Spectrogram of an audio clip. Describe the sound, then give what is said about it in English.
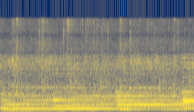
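An audience section claps steadily for people counted with their hands raised, in a dense, rain-like patter while sustained organ or keyboard chords hold and shift underneath, all at a fairly loud, even level. “In this section right here, if you see someone with their hand raised, I want you to clap your hands in this section right here.”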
